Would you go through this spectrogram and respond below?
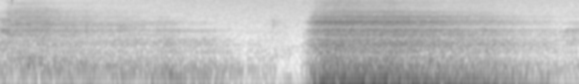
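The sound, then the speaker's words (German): A slow, deep breath: a long airy inhale, a brief pause, then a fuller, louder exhale that gradually fades. No talking. “tief atmen heißt jetzt nicht, dass es wahnsinnig anstrengend sein muss oder irgendein besonderes Schema sein muss”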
